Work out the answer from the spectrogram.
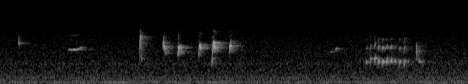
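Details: A pet cream Java sparrow gives a few soft chips, then a quick run of about six sharp, bright notes, ending in a short, wavering trill. The background is quiet.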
